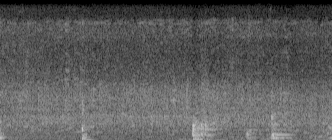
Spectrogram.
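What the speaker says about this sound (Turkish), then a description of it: "Patlıcan da şöyle bir yağ ile alazlansın arkadaşlar." Eggplant pieces hit hot oil alongside already-browned peppers for a vegetable stew, giving a close, steady sizzle and hiss with a few sharp stirring knocks and scrapes.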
